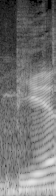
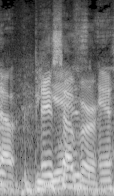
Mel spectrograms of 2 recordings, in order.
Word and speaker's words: Bière: We are in Chambly, Quebec, at the Beer de Saveur. – Bière. – Did I pronounce it? – Bière. – Saveur. – Saveur. – Okay, I'm not French.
